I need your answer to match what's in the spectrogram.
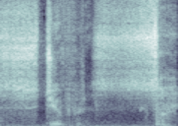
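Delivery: whispered, hushed muttering under breath. Voicing a character who must take someone up there, muttering under his breath. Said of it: "he mutters under his breath".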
